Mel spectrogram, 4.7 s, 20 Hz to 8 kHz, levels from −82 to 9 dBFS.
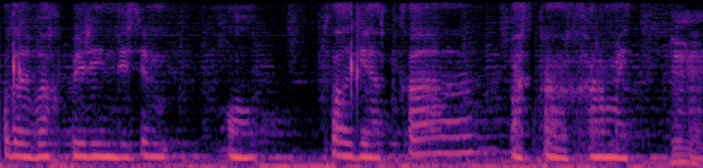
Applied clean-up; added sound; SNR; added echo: none; Finger snapping; 17 dB; reverberation time 2.6 s.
